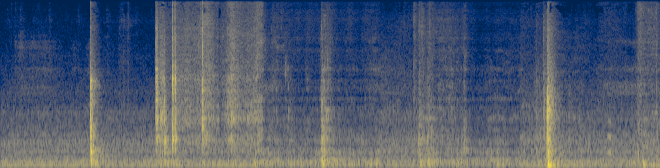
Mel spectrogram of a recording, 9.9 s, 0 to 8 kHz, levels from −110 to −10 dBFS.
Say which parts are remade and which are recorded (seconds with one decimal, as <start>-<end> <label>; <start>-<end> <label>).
0.0-3.9 recorded; 3.9-5.7 remade; 5.7-6.5 recorded; 6.5-7.8 remade; 7.8-9.9 recorded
